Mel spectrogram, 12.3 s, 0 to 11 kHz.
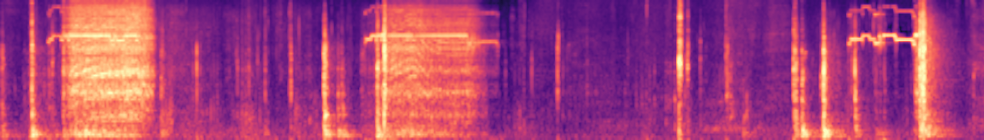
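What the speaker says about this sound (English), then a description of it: "give us access to the 3 10mm bolts right here. Let's go ahead and remove these." Power drill on Acura TL door mirror 10mm bolts, removing them from a 2004–2008 model: two loud sustained whirring bursts, then shorter clicks and brief spins near the end, close and without talk.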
